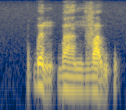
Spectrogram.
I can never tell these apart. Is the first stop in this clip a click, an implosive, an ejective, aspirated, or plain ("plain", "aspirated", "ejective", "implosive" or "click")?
implosive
